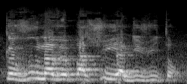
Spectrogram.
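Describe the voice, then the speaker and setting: A man's voice: very high voice, fast, a little mellow. A man, a panelist in a heated televised debate, sarcastic and pointed and insisting on being heard.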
